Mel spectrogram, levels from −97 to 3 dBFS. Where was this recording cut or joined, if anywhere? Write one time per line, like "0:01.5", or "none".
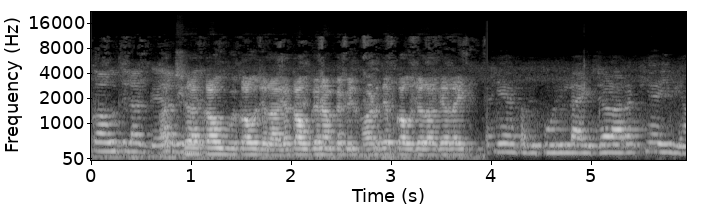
0:04.0

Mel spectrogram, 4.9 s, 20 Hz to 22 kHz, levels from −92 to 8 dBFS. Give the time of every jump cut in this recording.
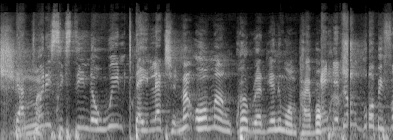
0:01.5

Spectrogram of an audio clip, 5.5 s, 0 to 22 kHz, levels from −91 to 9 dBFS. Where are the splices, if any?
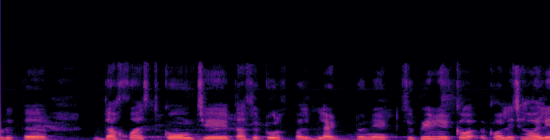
0:04.0

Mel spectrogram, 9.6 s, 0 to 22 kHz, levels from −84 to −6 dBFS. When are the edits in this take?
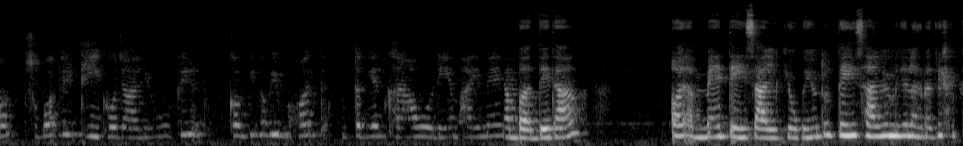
0:05.1

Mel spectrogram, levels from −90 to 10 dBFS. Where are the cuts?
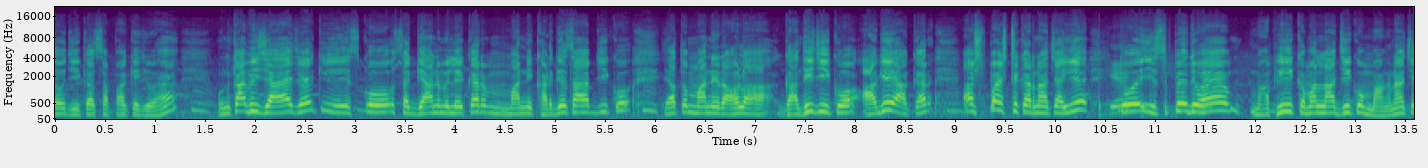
0:10.5

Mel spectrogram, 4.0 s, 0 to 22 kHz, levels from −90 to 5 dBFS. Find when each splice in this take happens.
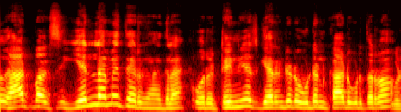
0:01.9

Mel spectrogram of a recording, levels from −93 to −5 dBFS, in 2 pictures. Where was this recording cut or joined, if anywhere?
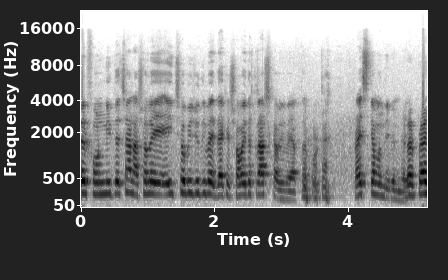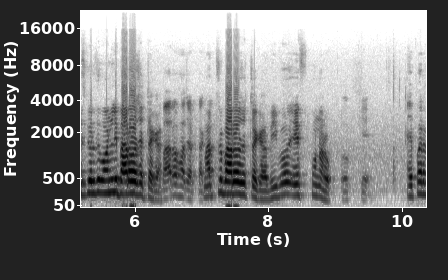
none

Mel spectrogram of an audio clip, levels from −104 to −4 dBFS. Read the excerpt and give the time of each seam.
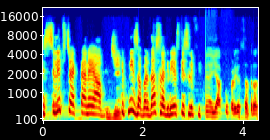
0:03.3

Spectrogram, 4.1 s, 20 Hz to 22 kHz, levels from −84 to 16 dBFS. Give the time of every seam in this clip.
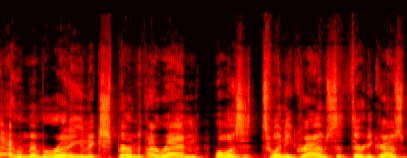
0:01.5

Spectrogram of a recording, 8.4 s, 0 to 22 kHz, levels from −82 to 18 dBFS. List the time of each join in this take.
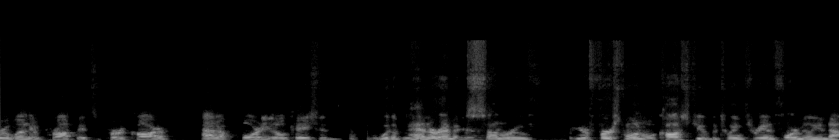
0:03.6

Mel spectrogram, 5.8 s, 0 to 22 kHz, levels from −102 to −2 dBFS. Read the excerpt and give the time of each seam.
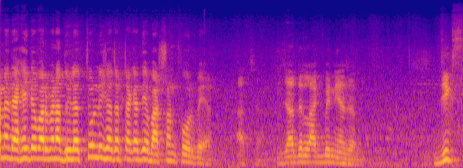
none

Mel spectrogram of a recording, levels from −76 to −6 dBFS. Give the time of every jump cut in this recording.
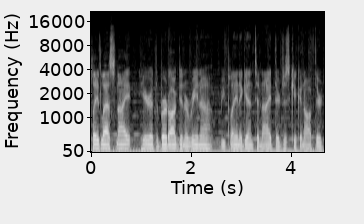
none

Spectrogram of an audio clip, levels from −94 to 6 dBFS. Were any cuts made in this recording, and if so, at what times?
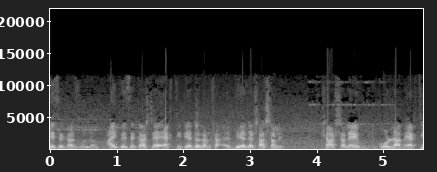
none

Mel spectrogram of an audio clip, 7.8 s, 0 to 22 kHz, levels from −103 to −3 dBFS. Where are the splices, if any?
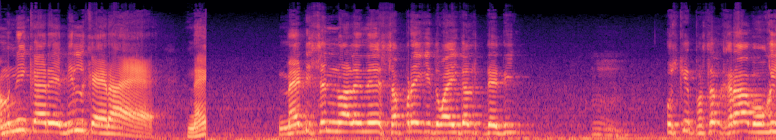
0:02.1

